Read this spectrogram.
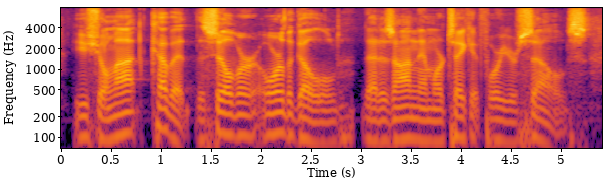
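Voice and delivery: usual speaking voice

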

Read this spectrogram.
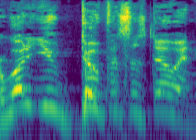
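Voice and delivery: a hint of a mother scolding; 1 mock scolding mom. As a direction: play the exasperated mom lightly. Friend's mother scolding the boys.

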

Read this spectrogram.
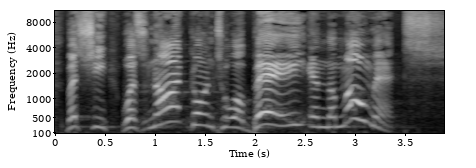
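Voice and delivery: loud, high, emphatic pulpit delivery; forceful preaching. Real, not acted. Preacher drives the lesson home to his congregation, forceful preaching. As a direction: build to a loud, hard-hit final point.

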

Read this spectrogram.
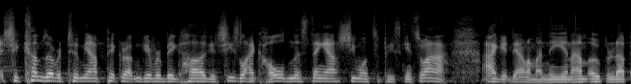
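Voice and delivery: ordinary delivery

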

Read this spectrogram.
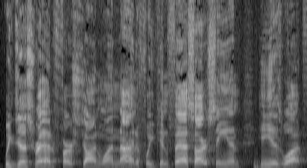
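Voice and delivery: ordinary delivery

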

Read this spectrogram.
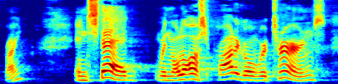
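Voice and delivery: ordinary delivery

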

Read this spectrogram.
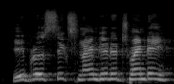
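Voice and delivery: ordinary talk, nothing marked

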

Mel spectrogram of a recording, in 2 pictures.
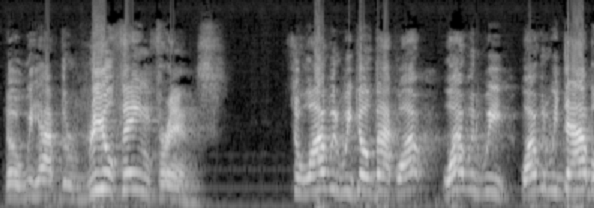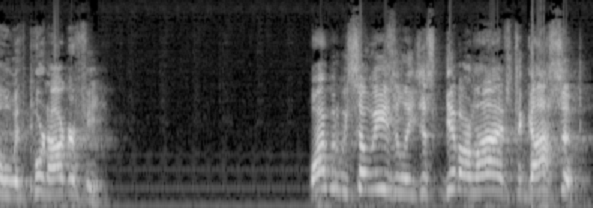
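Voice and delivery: loud, high, driving sermon questions; preaching at full force. Acted. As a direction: hammer each why at the congregation.

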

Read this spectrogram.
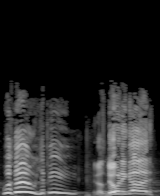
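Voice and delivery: a hammed-up sarcastic woohoo; sarcastic cheer. Real, not acted. Preacher mocking empty church routine, sarcastic cheer.

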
